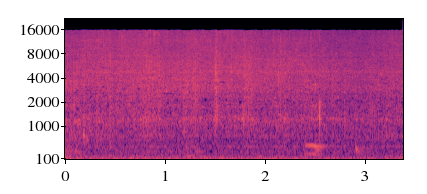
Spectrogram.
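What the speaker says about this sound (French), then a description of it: "je vais faire saisir mes fruits de mer en tout premier" Seafood searing in a hot pan, a steady close hiss of frying with faint stirring scrapes and a few small pops, fairly quiet and free of voices.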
